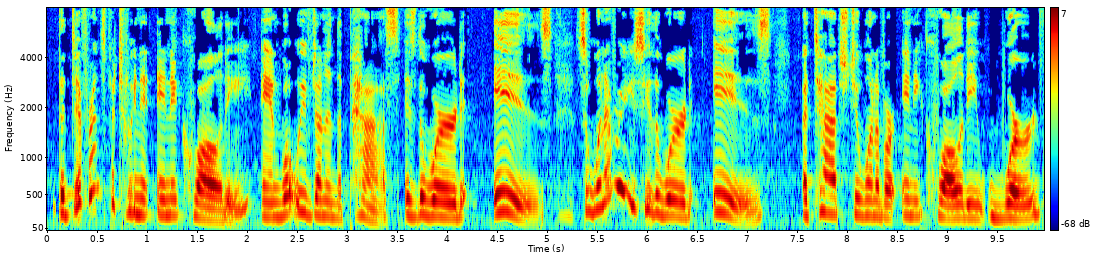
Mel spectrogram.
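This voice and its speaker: While recording her screen, a woman teacher works through a math lesson in a mid-range voice gone hoarse and gravelly because she is losing it. She explains each step steadily and methodically, often saying "all right, go ahead."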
